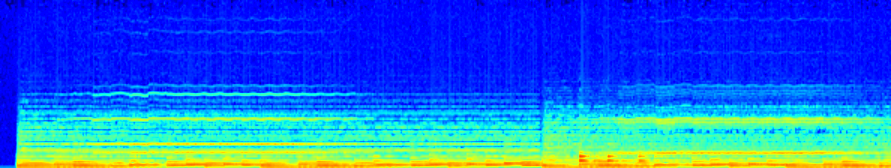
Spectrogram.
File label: fusion; Dynausaurussen in hun poging te overleven in de k; AG fusion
